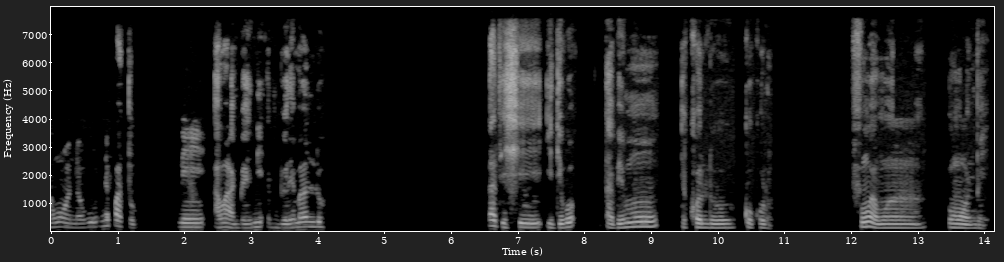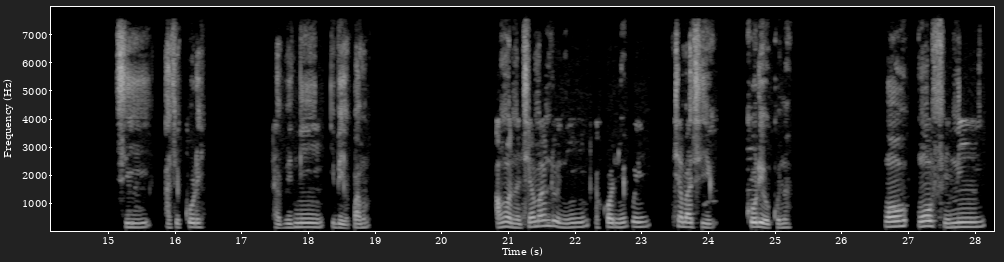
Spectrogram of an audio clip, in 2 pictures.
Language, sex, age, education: Yoruba, male, 15-29, primary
